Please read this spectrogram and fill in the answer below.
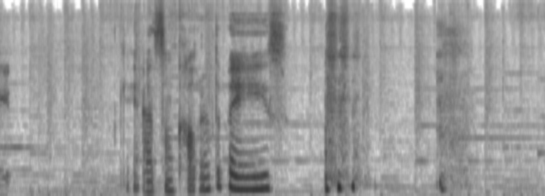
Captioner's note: giggling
